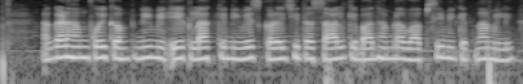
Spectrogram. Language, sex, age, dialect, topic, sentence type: Magahi, female, 18-24, Western, banking, question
